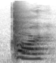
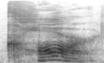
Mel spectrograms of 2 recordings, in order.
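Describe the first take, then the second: First: Car as one loud, short, high beat; clapped-out syllable. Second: Said in the usual way. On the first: Shown as a demonstration. Teacher trying out a word with claps, Car in one loud beat. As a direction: punch out Car in a single crisp burst. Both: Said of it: "Let's try it out".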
